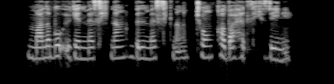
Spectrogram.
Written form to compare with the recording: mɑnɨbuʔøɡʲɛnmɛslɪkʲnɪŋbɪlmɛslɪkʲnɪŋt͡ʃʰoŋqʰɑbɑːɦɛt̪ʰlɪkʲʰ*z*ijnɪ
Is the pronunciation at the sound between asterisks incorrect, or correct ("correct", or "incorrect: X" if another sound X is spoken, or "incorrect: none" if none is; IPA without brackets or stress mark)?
correct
